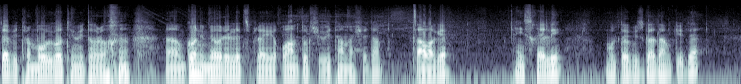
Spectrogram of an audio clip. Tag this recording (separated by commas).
Speech, Music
